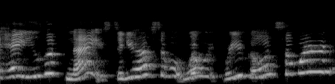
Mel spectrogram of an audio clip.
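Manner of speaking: mock-casual retold niceness; casual friendliness. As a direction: lift the voice into a friendly question. Dealer turns friendly in retold scene.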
